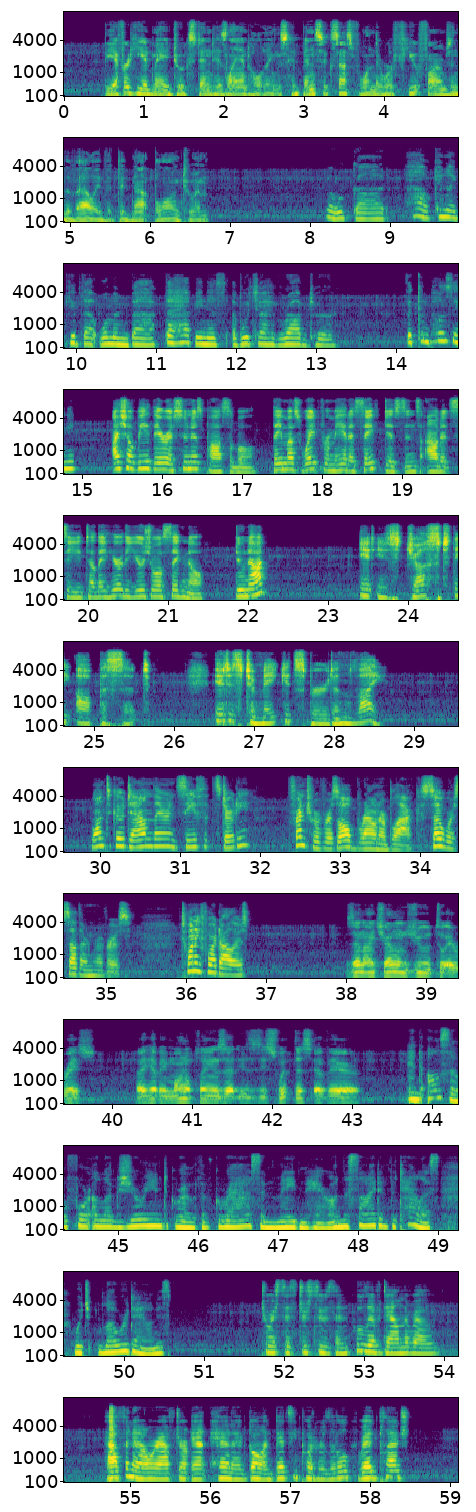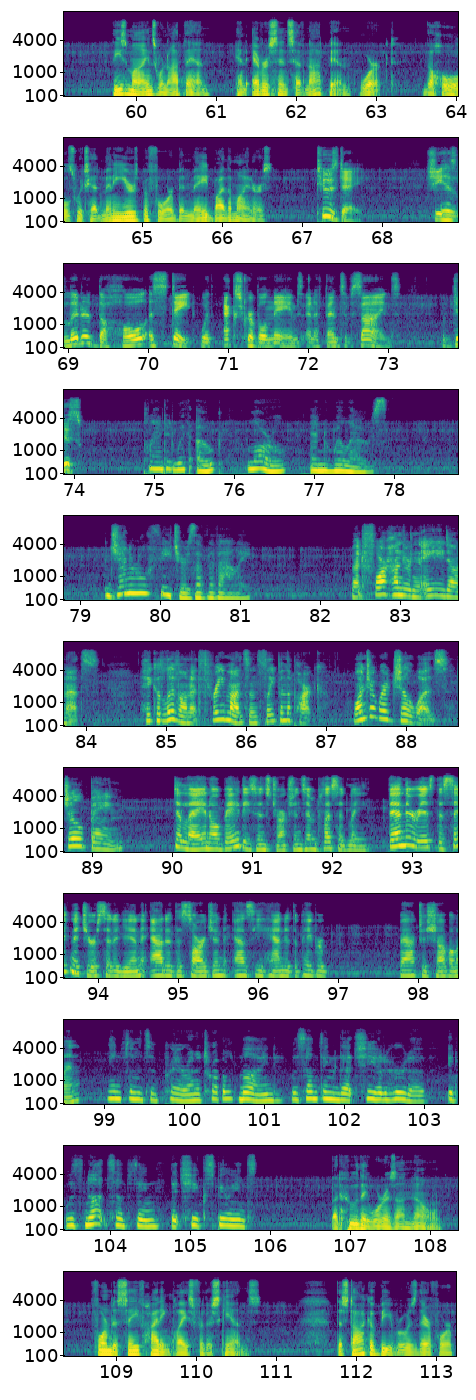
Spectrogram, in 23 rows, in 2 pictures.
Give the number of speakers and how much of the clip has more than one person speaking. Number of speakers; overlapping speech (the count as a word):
ten, no overlap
